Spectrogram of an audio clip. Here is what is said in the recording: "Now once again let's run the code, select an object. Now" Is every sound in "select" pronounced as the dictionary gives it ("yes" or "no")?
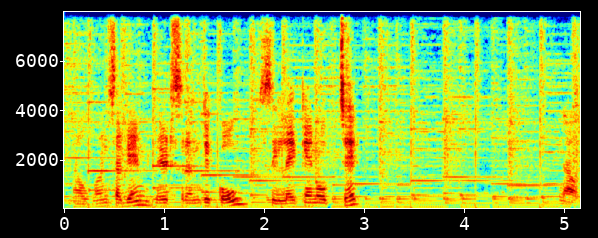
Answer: no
